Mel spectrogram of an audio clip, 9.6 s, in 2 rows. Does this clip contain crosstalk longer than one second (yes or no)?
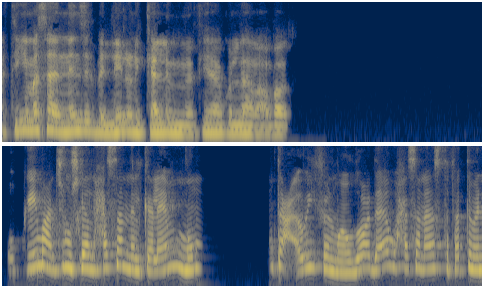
no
